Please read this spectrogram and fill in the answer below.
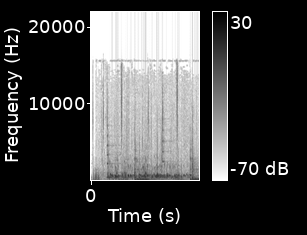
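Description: A fast, chattering, twinkling comic sound effect over light music, with a deep bass note about a second in.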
